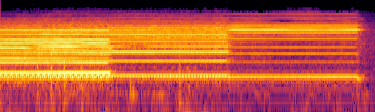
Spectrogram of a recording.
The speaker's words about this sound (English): With some trick. Using the paper clips to hold down the car horns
